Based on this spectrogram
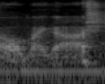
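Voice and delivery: breathless whispered gasp of shock. Retold or imitated. Reacting to the grieving boy, hushed whisper of shock. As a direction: whisper it like the news just hit you. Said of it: "And I was like".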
